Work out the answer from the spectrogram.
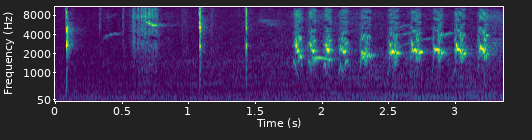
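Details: Greater green leafbird, Cililin, singing in the tembakan or kapas tembak style: after scattered faint ticks, a fast run of short, bright, high chirps fires off in quick succession and continues to the end.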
